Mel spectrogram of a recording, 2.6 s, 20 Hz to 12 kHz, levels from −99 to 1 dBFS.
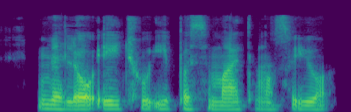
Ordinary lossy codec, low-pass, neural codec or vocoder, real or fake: AAC, 48 kbps; 7.2 kHz; codec, 16 kHz, 4.8 kbps, FACodec; fake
